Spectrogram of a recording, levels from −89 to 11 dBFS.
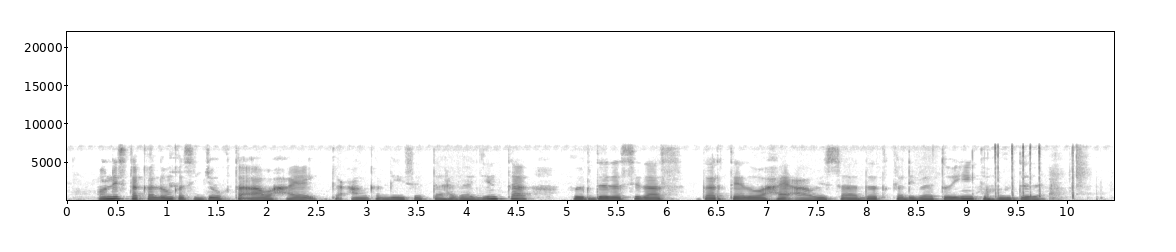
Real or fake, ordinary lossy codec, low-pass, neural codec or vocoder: real; none; 7.2 kHz; none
